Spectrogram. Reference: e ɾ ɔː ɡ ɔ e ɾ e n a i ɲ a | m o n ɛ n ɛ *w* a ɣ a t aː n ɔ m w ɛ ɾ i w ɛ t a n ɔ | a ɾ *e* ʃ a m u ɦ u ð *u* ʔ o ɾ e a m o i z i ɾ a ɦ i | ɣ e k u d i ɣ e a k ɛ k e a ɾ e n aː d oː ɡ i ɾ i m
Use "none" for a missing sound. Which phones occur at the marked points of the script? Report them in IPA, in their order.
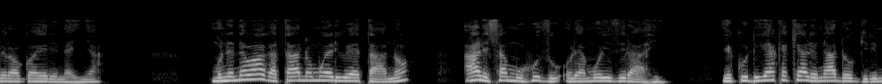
w, e, u

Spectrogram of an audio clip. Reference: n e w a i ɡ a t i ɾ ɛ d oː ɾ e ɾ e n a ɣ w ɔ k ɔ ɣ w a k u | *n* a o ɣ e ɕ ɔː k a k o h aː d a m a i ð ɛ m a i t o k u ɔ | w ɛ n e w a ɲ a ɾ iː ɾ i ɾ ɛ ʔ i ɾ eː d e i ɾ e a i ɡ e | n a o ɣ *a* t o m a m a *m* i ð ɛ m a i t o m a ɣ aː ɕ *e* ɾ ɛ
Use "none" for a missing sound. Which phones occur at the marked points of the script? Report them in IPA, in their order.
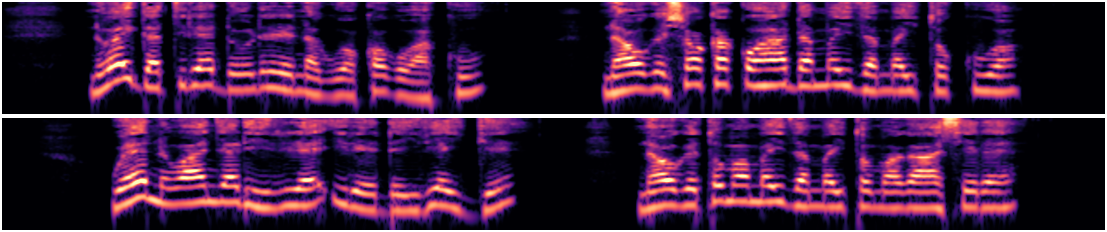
n, e, none, e

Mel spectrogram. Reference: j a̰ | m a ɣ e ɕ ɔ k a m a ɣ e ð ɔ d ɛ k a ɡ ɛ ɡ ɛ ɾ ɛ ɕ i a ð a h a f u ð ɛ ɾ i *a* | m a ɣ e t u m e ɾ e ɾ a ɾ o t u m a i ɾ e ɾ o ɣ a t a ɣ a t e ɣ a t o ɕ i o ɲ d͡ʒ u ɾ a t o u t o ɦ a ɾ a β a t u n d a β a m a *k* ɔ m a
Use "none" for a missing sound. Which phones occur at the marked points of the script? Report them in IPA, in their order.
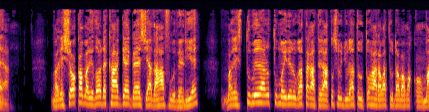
ɛ, k

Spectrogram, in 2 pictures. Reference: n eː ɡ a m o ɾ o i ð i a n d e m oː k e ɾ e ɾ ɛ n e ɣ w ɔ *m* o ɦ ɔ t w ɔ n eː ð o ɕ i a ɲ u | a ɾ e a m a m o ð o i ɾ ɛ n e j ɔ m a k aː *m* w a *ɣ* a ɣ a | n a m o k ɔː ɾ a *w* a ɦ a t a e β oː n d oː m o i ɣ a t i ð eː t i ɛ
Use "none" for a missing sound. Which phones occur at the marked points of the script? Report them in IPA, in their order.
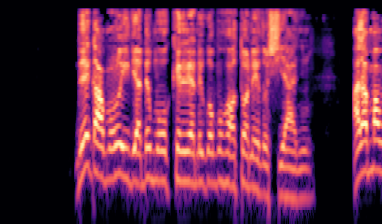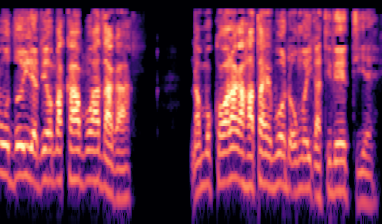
m, m, ð, ɣ

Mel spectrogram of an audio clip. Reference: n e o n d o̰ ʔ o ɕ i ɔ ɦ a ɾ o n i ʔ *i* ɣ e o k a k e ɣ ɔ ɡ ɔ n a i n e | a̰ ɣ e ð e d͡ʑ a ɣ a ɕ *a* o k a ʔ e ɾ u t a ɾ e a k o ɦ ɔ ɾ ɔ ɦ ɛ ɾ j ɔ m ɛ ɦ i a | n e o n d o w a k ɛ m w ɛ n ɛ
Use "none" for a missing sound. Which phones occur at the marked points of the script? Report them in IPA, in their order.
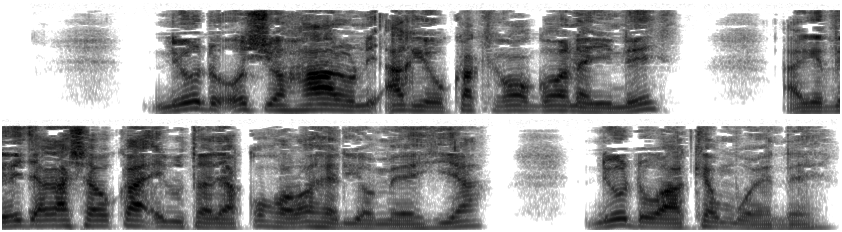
a, a

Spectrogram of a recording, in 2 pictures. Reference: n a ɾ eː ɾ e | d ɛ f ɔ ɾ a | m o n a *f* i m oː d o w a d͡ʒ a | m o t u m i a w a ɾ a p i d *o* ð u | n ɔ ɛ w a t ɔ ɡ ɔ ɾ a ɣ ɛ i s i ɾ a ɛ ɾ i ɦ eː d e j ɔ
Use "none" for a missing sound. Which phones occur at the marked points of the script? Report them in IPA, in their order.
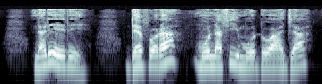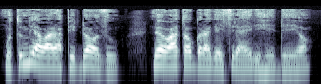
f, ɔ

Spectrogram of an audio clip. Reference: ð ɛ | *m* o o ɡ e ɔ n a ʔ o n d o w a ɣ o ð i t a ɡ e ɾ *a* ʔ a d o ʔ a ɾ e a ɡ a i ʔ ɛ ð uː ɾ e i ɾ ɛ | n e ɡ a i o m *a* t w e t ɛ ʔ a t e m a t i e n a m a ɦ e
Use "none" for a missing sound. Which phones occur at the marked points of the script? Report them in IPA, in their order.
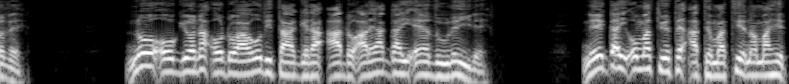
n, a, a

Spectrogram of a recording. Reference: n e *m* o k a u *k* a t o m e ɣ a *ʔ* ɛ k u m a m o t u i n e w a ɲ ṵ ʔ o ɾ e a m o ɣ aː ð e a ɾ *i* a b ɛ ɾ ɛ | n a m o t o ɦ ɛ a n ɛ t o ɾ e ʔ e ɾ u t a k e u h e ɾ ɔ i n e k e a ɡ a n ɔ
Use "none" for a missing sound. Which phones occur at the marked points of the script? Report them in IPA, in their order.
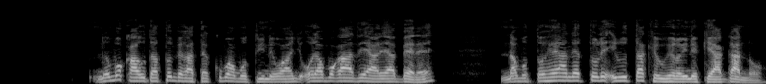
m, t, t, e

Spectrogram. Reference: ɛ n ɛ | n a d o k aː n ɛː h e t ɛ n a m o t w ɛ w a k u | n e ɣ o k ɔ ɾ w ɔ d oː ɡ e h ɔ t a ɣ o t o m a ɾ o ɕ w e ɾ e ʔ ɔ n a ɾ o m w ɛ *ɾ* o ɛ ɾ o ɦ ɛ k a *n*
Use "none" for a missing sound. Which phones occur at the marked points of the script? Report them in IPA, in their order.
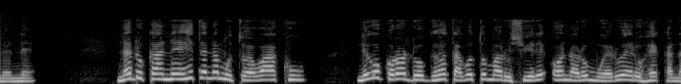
ɾ, n

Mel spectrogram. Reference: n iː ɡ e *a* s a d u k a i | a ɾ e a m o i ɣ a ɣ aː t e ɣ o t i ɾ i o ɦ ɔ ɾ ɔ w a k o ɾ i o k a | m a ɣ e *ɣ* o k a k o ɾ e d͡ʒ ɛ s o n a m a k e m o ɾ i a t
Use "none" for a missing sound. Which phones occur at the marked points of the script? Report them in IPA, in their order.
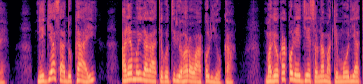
a, none

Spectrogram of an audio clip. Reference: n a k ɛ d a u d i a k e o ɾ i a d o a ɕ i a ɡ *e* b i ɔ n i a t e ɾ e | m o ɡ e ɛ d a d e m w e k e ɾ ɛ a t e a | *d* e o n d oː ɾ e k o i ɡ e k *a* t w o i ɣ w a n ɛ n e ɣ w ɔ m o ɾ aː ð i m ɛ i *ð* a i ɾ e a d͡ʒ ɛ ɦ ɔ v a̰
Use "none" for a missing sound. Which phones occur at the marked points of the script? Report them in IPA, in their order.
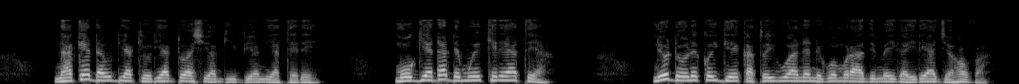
i, n, a, ɣ

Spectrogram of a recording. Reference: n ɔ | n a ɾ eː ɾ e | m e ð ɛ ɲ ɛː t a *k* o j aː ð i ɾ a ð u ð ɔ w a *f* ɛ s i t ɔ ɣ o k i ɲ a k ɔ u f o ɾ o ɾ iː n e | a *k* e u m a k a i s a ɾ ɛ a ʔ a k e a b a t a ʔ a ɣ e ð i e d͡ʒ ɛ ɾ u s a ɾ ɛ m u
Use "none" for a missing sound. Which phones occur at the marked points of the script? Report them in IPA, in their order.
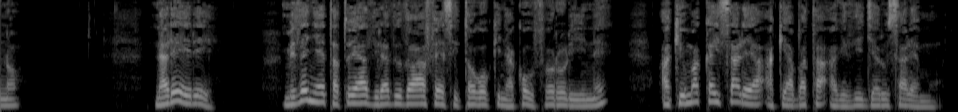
t, f, k

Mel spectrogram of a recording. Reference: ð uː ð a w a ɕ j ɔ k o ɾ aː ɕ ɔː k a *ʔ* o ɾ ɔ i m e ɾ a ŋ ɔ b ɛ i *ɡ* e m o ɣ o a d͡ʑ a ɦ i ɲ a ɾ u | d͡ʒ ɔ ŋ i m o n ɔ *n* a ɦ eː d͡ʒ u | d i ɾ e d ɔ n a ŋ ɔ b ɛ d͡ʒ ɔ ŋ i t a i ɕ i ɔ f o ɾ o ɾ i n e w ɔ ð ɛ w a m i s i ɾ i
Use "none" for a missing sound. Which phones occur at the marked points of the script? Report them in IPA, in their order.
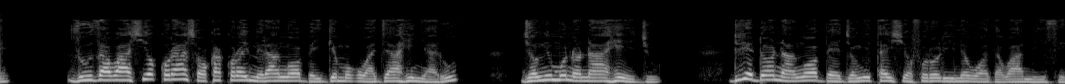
k, ɡ, n

